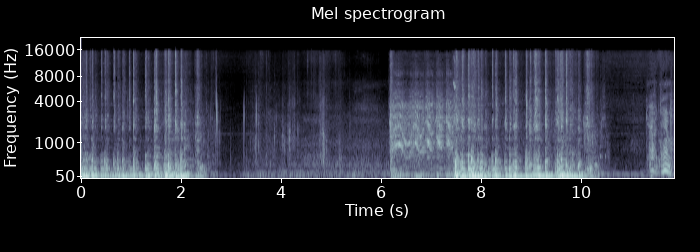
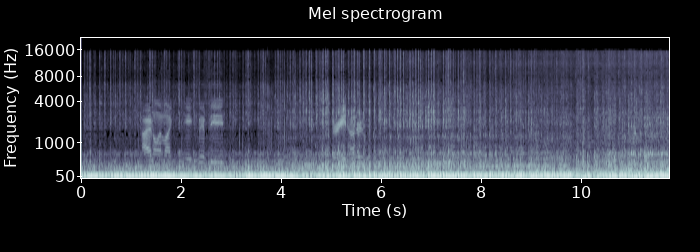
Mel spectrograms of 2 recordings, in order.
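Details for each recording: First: Thumpr-cam 454 big-block Firebird at its first start in two months: lumpy V8 fires, runs rough, dies and refires; distributor was pulled back to remove timing, leaving idle too low. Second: 454 big block with a Thumpr cam in a Firebird, first start in about two months; timing pulled back and idle raised, good oil pressure, temperature not yet at 160. A deep, uneven loping thump at steady idle with music over it: a normal lopey cam idle.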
